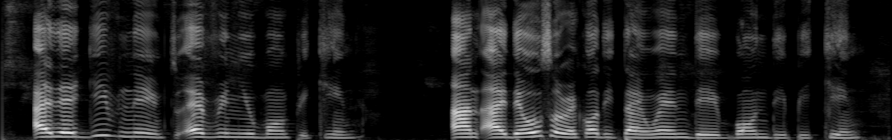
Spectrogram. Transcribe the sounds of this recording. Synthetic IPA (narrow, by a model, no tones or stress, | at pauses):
aɪdeɡivnẽmtuɛvɹinjubɔ̃npikʰĩn | ãnaɪdeɔlsoɹɛkɔditãɪ̃mwɛ̃ndebɔ̃ndipikĩn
